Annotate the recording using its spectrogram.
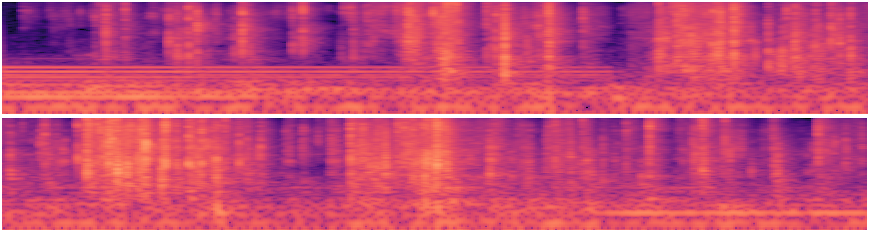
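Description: Foil and plastic wrapper of a Cadbury milk chocolate bar crinkling as it is peeled open by hand, in a run of quick crackles that gets loudest around the middle.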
